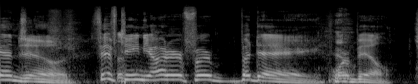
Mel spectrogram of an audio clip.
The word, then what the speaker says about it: Batty: Tyler Batty who changed his name now to bedet bed you sure Tyler Bed said it's always been how it's pronounced but we just got correct today he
